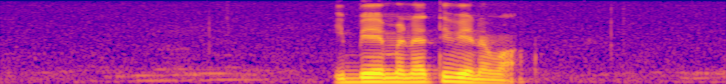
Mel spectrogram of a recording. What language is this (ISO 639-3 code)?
sin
